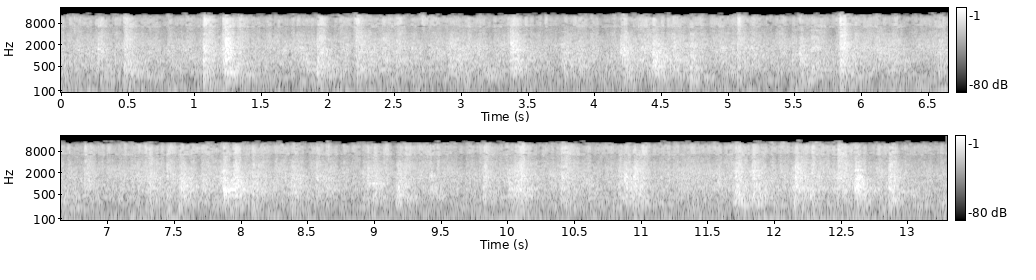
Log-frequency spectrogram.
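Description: Short bird calls, repeated irregularly about a second or more apart.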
